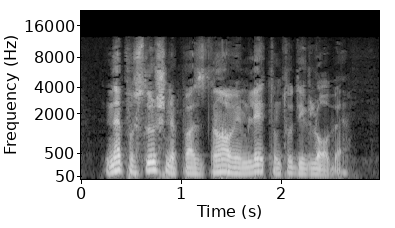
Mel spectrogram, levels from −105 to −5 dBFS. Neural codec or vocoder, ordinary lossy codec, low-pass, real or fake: vocoder, 48 kHz, 128 mel bands, Vocos; AAC, 32 kbps; 19.8 kHz; fake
